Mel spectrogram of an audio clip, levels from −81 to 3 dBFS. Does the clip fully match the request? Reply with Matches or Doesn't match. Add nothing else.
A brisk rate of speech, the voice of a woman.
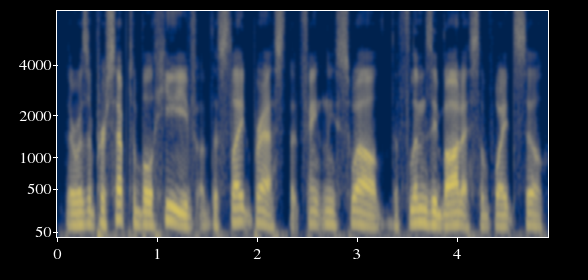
Doesn't match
